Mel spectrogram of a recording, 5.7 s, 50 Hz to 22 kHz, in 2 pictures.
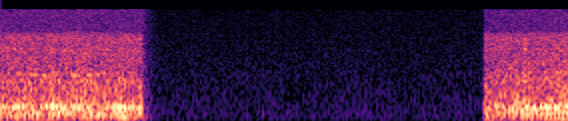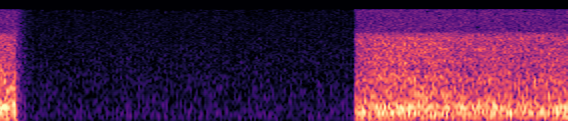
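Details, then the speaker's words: Refrigerator that was clogged and not cooling despite freon, capillary/filter cut and recharged (about 5 units); soft even hiss of refrigerant through evaporator, no gurgle or sputter; evaporator cold, circulation normal. "Ini karena ada dingin. Berarti freon ini berjalan ini."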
